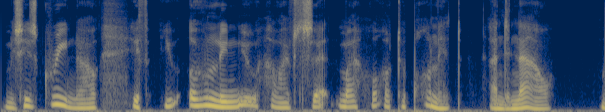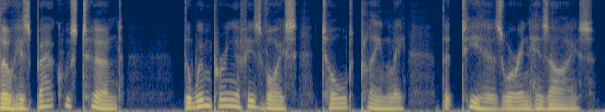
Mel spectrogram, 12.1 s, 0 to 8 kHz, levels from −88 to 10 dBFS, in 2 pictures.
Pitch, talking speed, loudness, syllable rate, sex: 130 Hz, 165 wpm, -19 LUFS, 4.5 syllables/s, male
